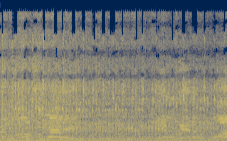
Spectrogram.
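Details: Cummins diesel burnout truck, thought blown up, just restarted: steady even idle, low regular beat, faint exhaust whistle and little exhaust kick "like a sewing machine", said normal; front seal suspected leaking, oil low; normal idle.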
